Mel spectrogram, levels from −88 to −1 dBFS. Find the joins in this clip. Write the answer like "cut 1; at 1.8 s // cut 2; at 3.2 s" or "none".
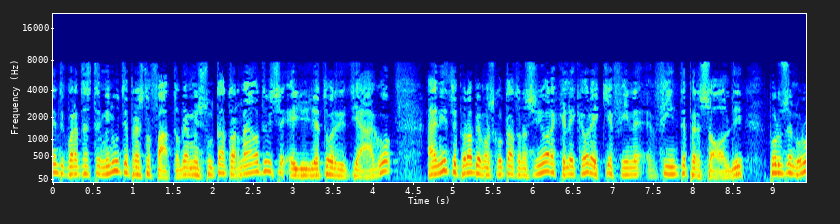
none

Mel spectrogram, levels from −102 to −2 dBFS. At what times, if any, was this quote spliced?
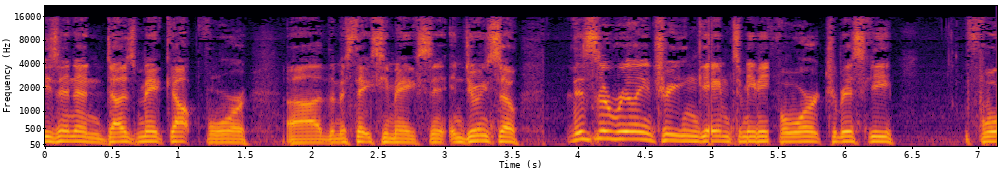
none

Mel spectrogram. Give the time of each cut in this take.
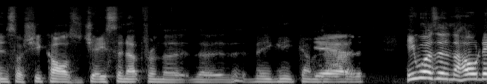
none

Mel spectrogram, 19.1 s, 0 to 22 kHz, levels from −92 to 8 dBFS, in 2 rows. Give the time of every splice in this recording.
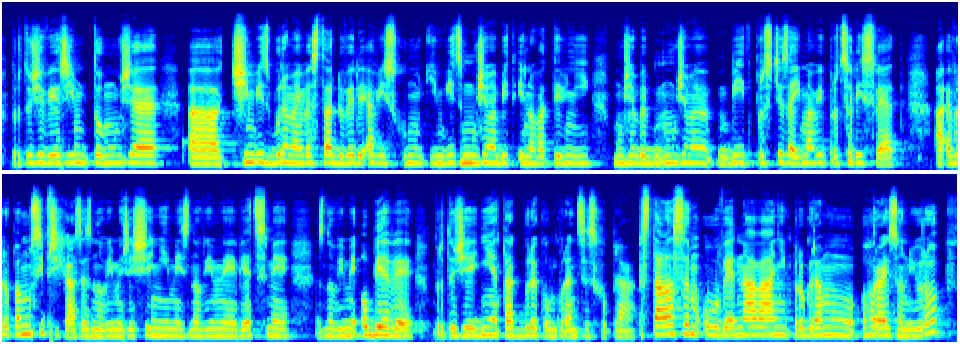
none

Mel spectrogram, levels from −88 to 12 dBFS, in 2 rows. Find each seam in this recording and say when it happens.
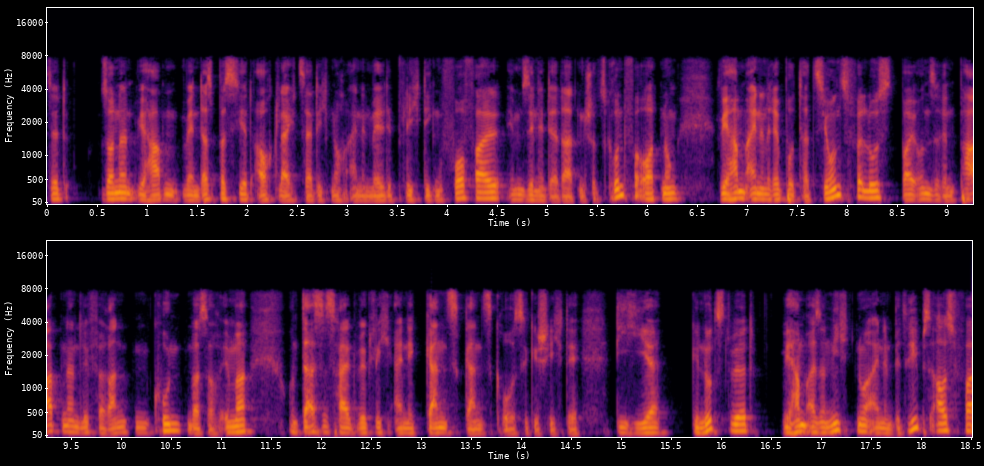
cut 1; at 10.7 s // cut 2; at 16.6 s

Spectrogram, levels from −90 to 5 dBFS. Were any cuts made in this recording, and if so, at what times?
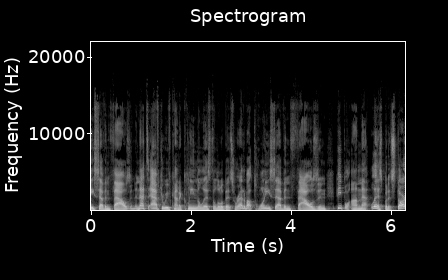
none

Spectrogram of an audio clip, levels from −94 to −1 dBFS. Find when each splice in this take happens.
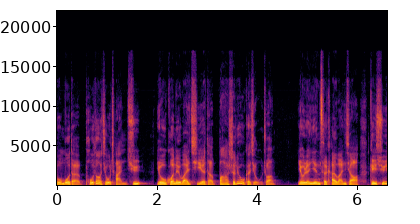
cut 1; at 4.7 s

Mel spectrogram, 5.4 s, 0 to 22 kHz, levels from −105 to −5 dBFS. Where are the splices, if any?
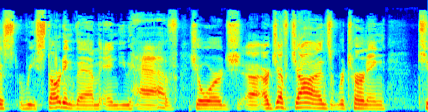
cut 1; at 2.4 s

